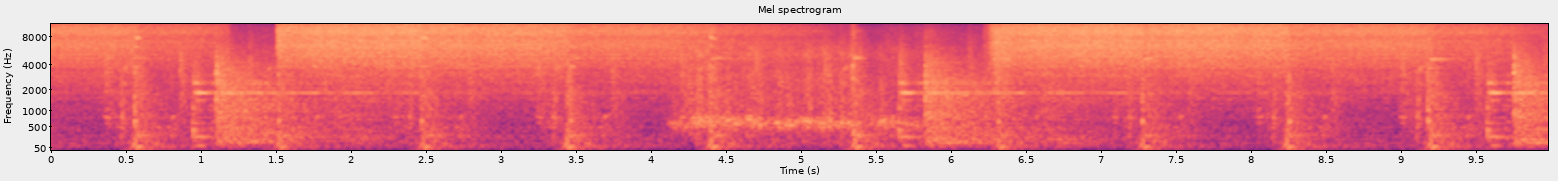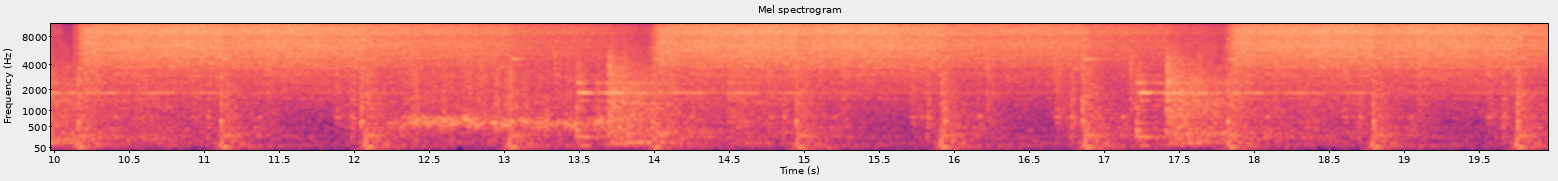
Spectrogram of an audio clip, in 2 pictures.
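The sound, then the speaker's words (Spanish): Engines and propellers run steadily, a loud, dense mechanical roar with a rhythmic chugging pulse and bursts of hissing, continuous throughout with no voices. “Yo les he dicho, callad un momento, vais a escuchar ahora mismo la música mecánica de motores y hélices, y la he hecho llegar desde la remota distancia para ellos.”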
